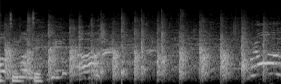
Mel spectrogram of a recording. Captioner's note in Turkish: Alkış sesleri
